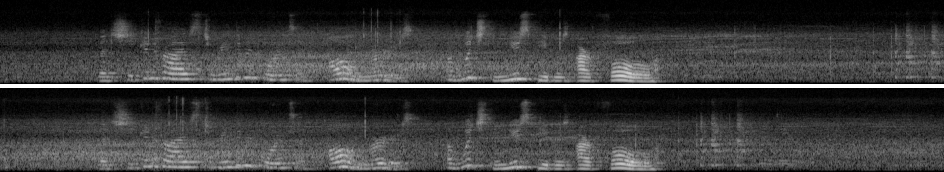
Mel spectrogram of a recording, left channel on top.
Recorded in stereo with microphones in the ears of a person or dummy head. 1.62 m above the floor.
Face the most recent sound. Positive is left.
turn(degrees=25)  # may be behind; listen again after turning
